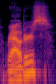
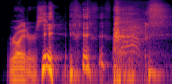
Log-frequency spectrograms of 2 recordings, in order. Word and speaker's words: Reuters: uh rter later on is routers Reuters there a moment of levity for myself mispronouncing Reuters um it's because people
